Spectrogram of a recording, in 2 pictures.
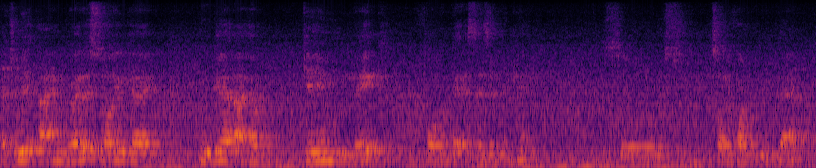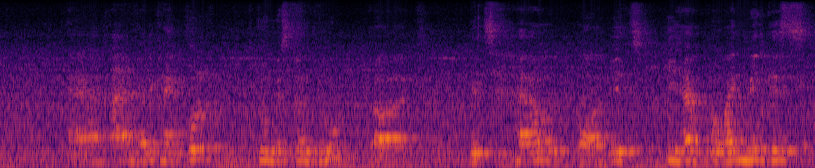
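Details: Adult man who stammers, speaking at a stammering self-help group: stuttering.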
